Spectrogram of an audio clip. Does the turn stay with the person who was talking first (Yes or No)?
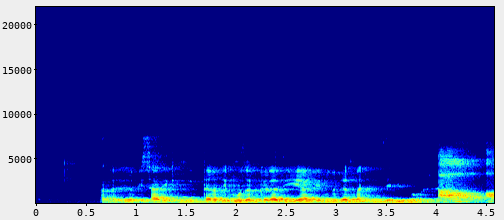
No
